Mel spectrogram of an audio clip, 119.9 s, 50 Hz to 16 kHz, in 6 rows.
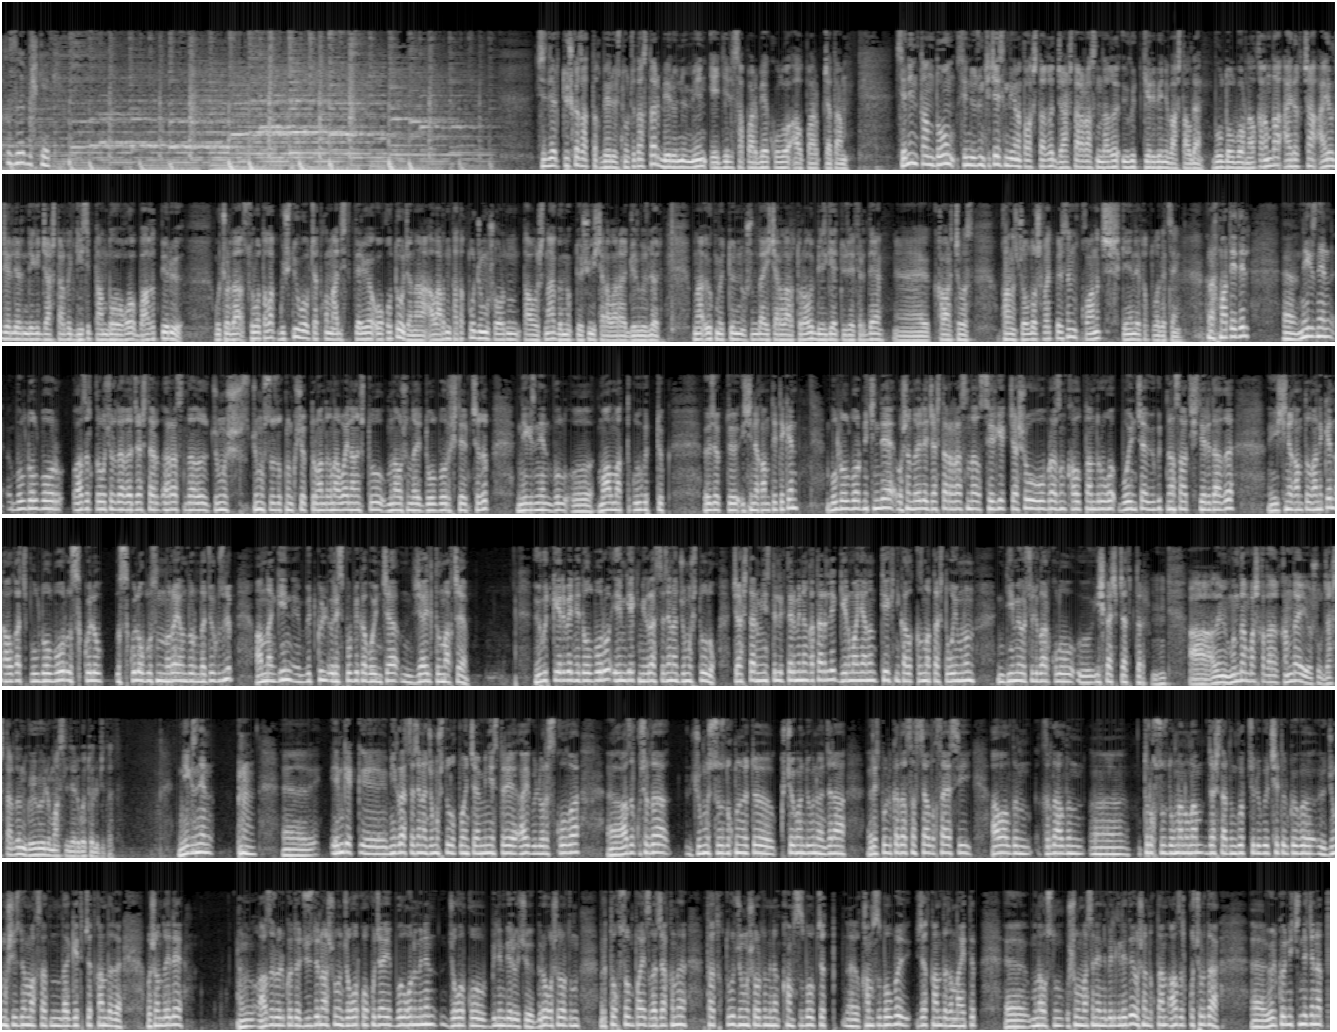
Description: Бул түшкү үналгы берүү жергиликтүү жана эл аралык кабарлар, ар кыл орчун окуялар тууралуу репортаж, маек, талкуу, кыска баян жана башка оперативдүү берүүлөрдөн турат. "Азаттык үналгысынын" бул чак түштөгү алгачкы берүүсү Бишкек убакыты боюнча саат 12:00ден 12:15ке чейин обого чыгарылат.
